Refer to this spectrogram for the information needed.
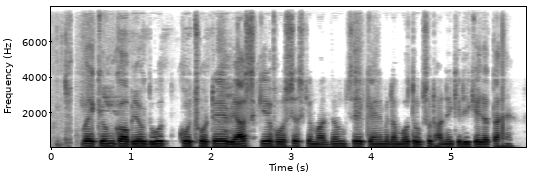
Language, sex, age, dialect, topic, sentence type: Hindi, male, 18-24, Awadhi Bundeli, agriculture, statement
